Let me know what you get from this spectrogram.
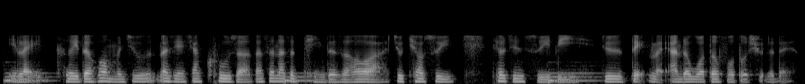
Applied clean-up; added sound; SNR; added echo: neural mask model RNNoise.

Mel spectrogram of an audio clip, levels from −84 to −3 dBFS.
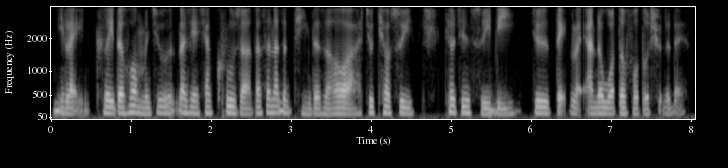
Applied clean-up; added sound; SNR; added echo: neural diffusion model UNIVERSE++.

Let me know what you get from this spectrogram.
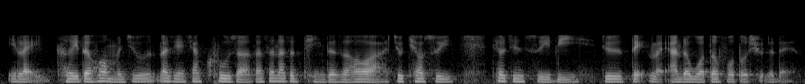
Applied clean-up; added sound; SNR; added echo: none; none; none; none.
